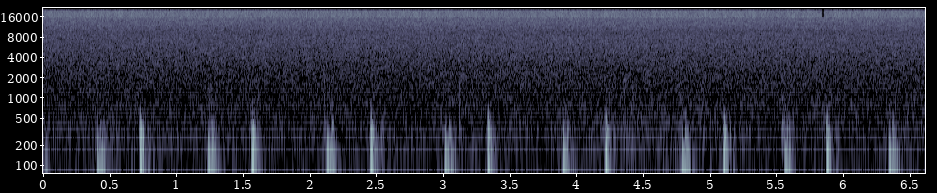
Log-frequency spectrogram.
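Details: Silent ASMR recording of a young man's heart sounds only: steady paired lub-dub thumps at about 68 a minute, regular rhythm, no extra sounds; normal heart sounds.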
